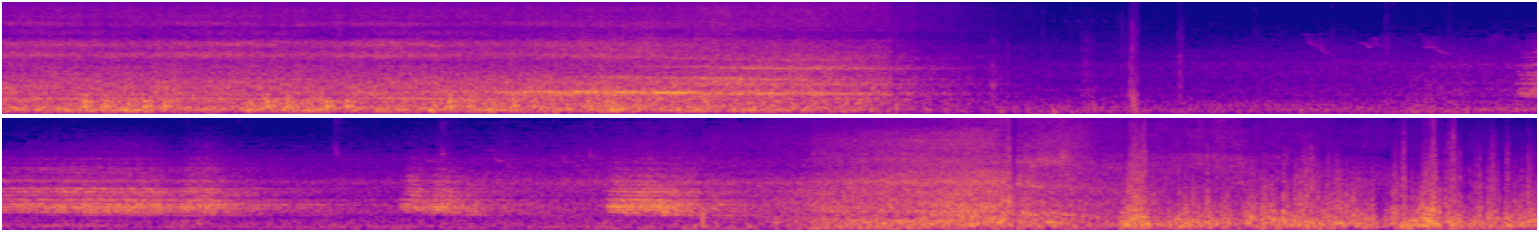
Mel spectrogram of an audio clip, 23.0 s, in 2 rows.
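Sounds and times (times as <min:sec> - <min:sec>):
train rushing past: 0:00.0 - 0:08.2, 0:10.9 - 0:23.0
train horn blasts: 0:03.6 - 0:07.4, 0:11.4 - 0:17.1.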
